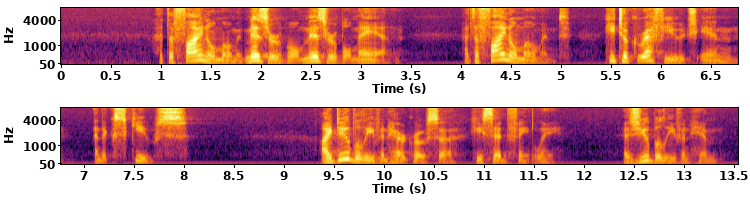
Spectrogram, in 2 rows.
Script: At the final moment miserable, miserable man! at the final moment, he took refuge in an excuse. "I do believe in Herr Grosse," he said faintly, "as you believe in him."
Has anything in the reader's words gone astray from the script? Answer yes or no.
no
